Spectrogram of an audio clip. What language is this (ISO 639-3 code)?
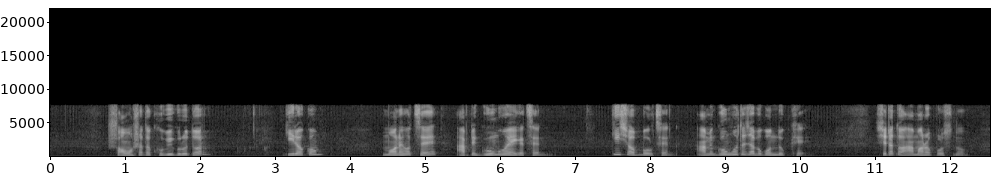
ben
